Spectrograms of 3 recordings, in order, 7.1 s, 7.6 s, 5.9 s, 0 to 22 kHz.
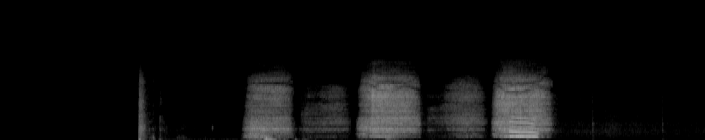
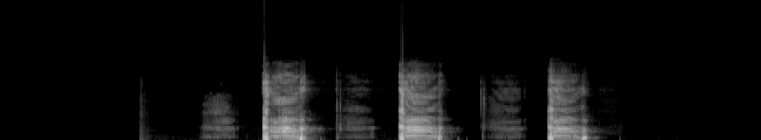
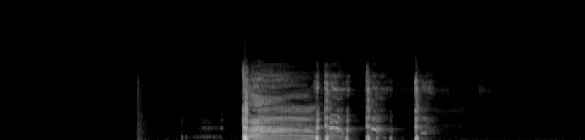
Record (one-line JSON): {"exhalation_length": "7.1 s", "exhalation_amplitude": 8529, "exhalation_signal_mean_std_ratio": 0.36, "three_cough_length": "7.6 s", "three_cough_amplitude": 32680, "three_cough_signal_mean_std_ratio": 0.29, "cough_length": "5.9 s", "cough_amplitude": 32180, "cough_signal_mean_std_ratio": 0.24, "survey_phase": "beta (2021-08-13 to 2022-03-07)", "age": "18-44", "gender": "Female", "wearing_mask": "No", "symptom_cough_any": true, "symptom_runny_or_blocked_nose": true, "symptom_fatigue": true, "symptom_headache": true, "symptom_change_to_sense_of_smell_or_taste": true, "symptom_onset": "4 days", "smoker_status": "Never smoked", "respiratory_condition_asthma": false, "respiratory_condition_other": false, "recruitment_source": "Test and Trace", "submission_delay": "2 days", "covid_test_result": "Positive", "covid_test_method": "RT-qPCR"}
